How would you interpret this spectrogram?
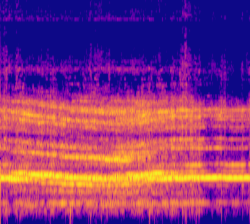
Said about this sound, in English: The siren is a musician of no value, knowing only one tune, which each time played is a disturbance of the peace.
